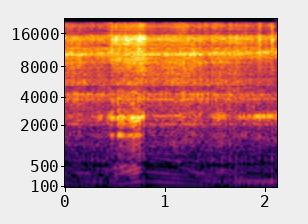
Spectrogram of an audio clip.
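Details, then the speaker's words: MBK 51 moped, Bidalot G2RR cylinder, Ninja G2 exhaust, 24 mm PWK carburettor, too rich at low revs: buzzy two-stroke revving up and down with sharp clacking from carburettor intake, exhaust itself fairly quiet. Intake clatter from carburettor. "après le bruit est sympa hein bon on entend beaucoup de claquement ça c'est le carburateur c'est l'admission mais le pot en lui-même il claque le pot en lui-même est plutôt silencieux"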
